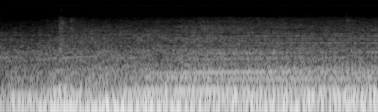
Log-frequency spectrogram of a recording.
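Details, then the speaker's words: Buick petrol engine now running evenly with no misfire; it had been misfiring and running rich once warm because a manual gauge had replaced the ECU temperature sensor. Fixed by refitting the sensor. "but yeah she's she's running good now"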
